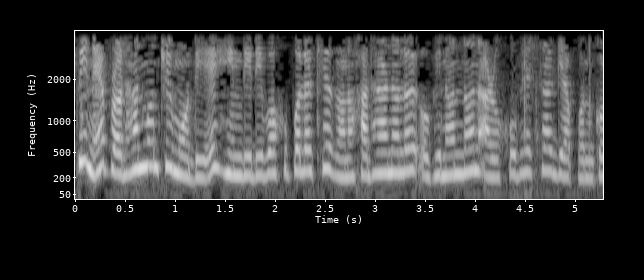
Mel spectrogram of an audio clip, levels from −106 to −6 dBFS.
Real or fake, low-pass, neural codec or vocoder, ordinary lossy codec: real; 3.6 kHz; none; none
